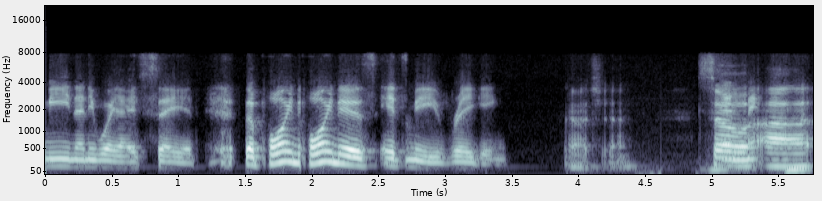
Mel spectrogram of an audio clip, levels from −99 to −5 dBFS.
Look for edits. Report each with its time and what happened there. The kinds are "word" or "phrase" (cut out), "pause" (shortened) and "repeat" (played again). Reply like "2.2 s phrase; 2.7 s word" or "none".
1.9 s repeat; 2.7 s phrase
